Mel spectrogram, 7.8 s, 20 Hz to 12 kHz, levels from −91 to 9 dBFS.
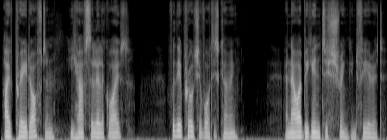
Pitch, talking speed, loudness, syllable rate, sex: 110 Hz, 170 wpm, -21 LUFS, 5.2 syllables/s, male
